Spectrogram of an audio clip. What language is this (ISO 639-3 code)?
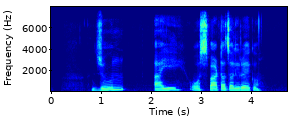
nep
